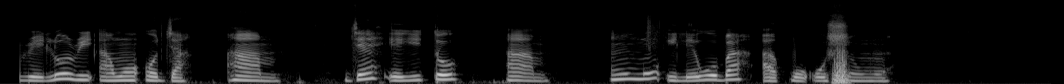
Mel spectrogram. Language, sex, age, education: Yoruba, female, 15-29, secondary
